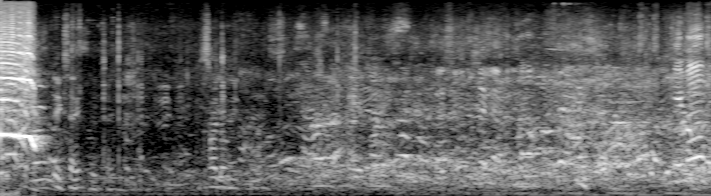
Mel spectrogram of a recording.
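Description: A crowd chatters and cheers in a large hall.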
